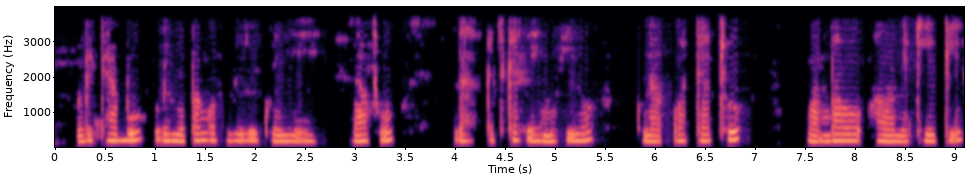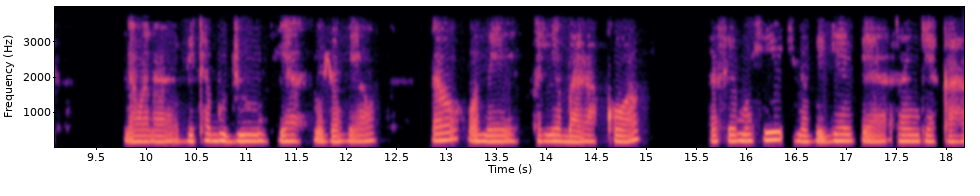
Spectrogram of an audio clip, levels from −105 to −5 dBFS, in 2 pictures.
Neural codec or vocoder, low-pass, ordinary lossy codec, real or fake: none; 3.6 kHz; AAC, 32 kbps; real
